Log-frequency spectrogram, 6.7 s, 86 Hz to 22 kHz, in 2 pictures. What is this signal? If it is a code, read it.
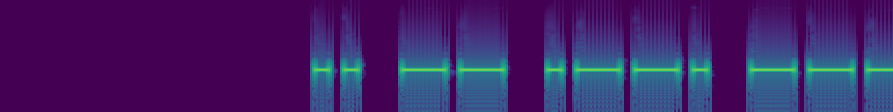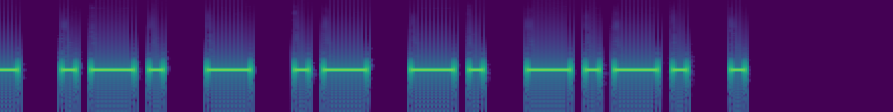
Morse code, heard as a keyed tone, about 22 wpm, 700 Hz. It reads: IMPORTANCE
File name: practice / 22wpm / 10 Letter Words - First 3 Letters Given - 22wpm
